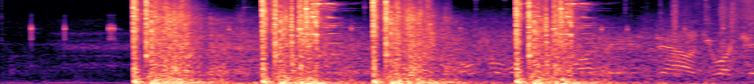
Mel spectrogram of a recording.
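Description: A rifle fires loud sniper shots that echo.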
